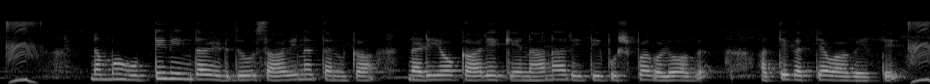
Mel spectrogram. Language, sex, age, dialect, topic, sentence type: Kannada, female, 51-55, Mysore Kannada, agriculture, statement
